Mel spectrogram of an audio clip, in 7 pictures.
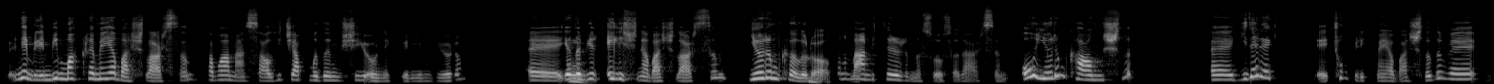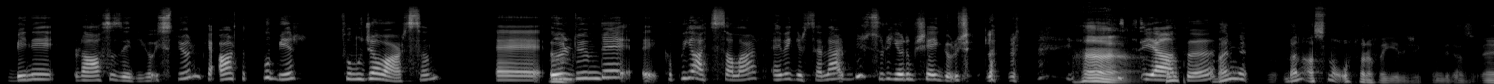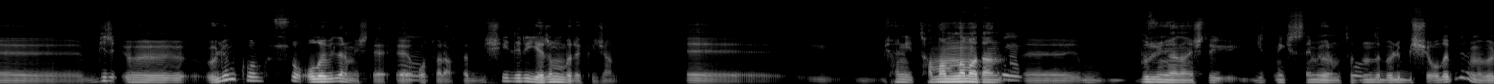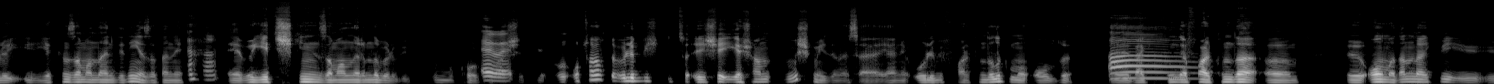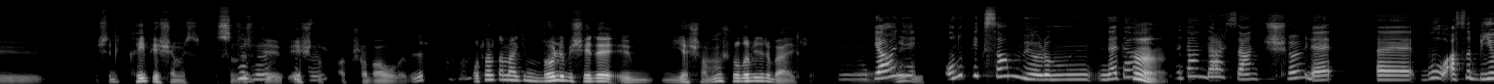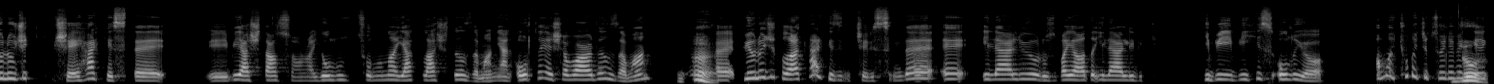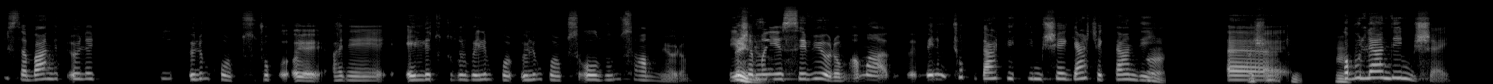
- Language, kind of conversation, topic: Turkish, podcast, Korkularınla yüzleşirken hangi adımları atarsın?
- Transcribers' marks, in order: laughing while speaking: "görecekler"; drawn out: "A"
